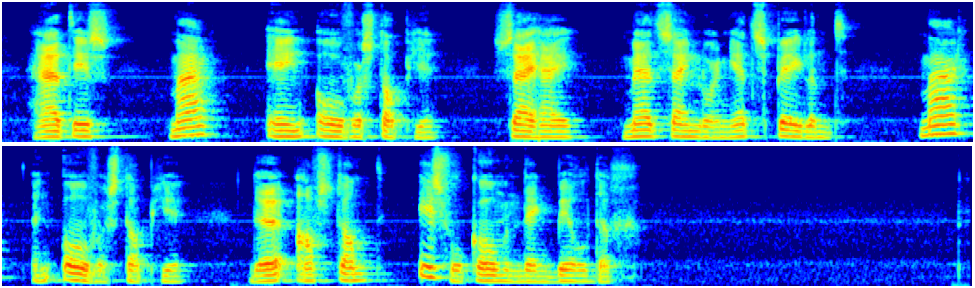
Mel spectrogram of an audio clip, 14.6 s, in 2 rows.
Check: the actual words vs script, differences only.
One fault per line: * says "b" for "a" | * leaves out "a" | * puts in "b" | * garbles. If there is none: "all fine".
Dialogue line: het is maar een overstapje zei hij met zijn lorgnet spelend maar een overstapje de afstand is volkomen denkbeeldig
all fine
